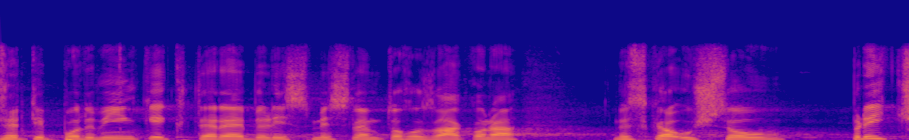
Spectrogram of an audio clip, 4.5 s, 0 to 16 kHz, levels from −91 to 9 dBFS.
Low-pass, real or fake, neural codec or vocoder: 10.8 kHz; real; none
